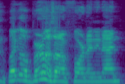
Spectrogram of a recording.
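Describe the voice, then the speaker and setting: A man's voice: fairly high pitch, fairly even intonation, a little fast, vocal fry, a bit bright, a little hiss or hum. A young man hosting a live trading-card break stream, chatting casually with viewers by name, laughing often as he reads out the cards he pulls.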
